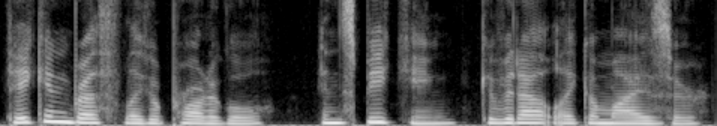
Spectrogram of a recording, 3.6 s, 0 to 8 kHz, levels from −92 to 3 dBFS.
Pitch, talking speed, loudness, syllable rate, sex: 225 Hz, 235 wpm, -16 LUFS, 5.6 syllables/s, female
